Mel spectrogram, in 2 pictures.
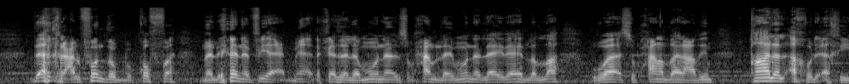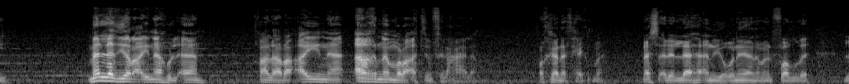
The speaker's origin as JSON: {"language": "Arabic", "region": "Upper Egypt", "country": "Egypt", "said": "او الفلاح عندنا في الصعيد"}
